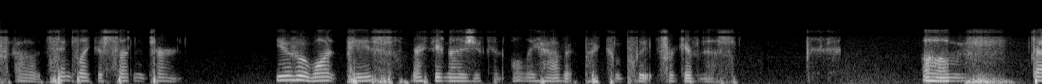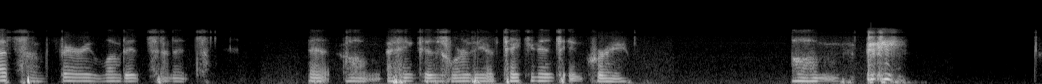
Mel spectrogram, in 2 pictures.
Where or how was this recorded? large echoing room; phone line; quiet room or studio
phone line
